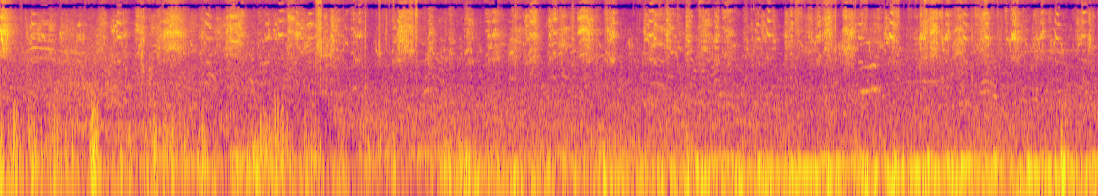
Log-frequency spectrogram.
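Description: Birds squawking with many short, repeated calls over a steady low rumble.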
